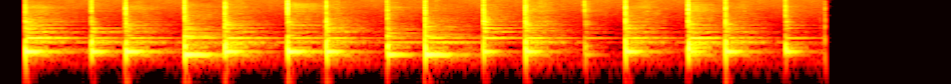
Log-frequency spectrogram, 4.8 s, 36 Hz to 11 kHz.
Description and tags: JV bongo loops for ya 1!
Recorded with various dynamic mic (mostly 421 and sm58 with no head basket)
Unorthodox, loops, tribal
